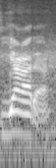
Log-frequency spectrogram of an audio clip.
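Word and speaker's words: Yahda: for example my name my name in hebrew is pronounced and written as yada that's y-a-h-d-a and it means the knowing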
